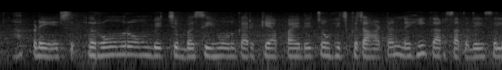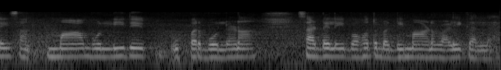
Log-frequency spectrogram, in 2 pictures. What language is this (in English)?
Punjabi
